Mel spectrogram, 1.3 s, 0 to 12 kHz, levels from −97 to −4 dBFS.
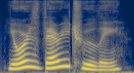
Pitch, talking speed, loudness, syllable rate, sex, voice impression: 230 Hz, 135 wpm, -15 LUFS, 4.2 syllables/s, female, feminine, adult-like, tensed, powerful, bright, clear, intellectual, friendly, elegant, lively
